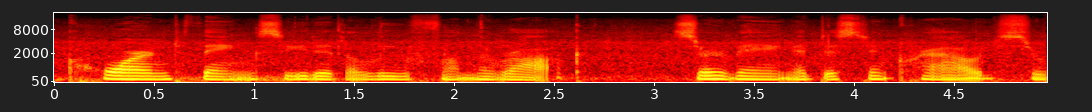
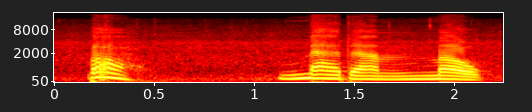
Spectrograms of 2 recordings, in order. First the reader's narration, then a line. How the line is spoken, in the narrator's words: cried the voice of John Reed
